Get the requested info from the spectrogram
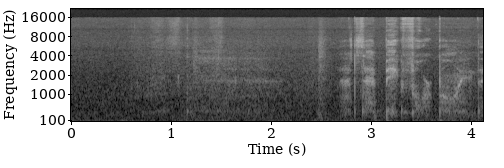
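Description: Near silence, then a man whispering from about two and a half seconds in.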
